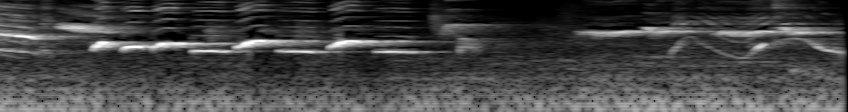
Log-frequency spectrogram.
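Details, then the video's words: Masked laughingthrush singing bắt cô chói cột, a loud sequence of short whistled notes stepping between pitches, followed by softer warbling and a wavering, sliding whistle near the end. "Khướu hót Bắt cô chói cột"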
